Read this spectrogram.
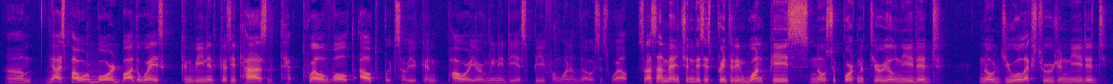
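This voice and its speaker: Low-voiced man explaining gear. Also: normal speed, darkish tone. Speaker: DIY audio channel presenter. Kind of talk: product walkthrough to camera.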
